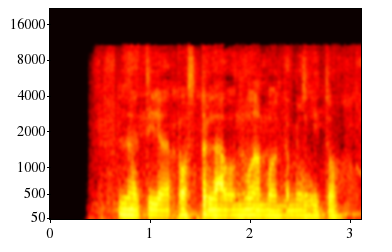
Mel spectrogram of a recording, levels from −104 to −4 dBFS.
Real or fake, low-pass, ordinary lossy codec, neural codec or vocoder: fake; 10.8 kHz; MP3, 64 kbps; codec, 24 kHz, 1.5 kbps, HILCodec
